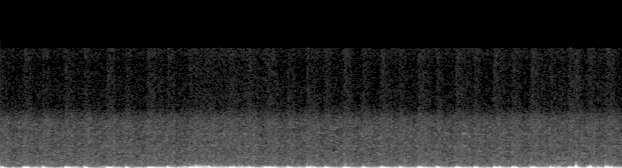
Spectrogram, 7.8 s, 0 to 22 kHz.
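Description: Steady, fast, low heart thumps, paired lub-dub beats at roughly 110 to 130 a minute; a quick but regular heartbeat.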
